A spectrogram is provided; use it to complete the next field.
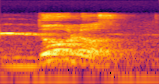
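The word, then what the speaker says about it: δοῦλος: siervo la palabra siervo es dulos o se escribe doulos o es o esclavo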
